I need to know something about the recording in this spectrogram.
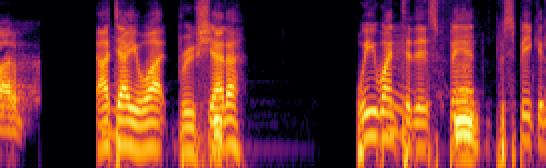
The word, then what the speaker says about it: bruschetta: Like the way you say tortilla, that kind of thing.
